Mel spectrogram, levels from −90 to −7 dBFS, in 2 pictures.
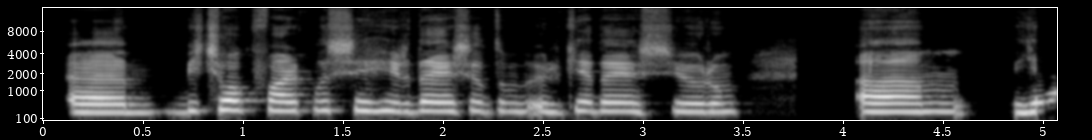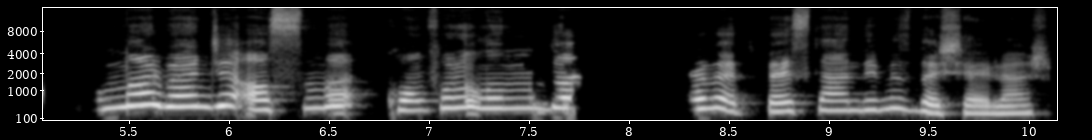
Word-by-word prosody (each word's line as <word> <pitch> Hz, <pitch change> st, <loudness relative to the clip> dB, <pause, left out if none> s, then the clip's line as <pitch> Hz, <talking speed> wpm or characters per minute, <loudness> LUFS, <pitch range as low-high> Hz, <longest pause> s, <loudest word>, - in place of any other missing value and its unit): Eee, 230 Hz, 0 st, +5 dB
birçok 270 Hz, +6 st, 0 dB
farklı 285 Hz, 0 st, +2 dB
şehirde 275 Hz, -2 st, 0 dB
yaşadım, 265 Hz, -1 st, 0 dB
ülkede 265 Hz, +3 st, -2 dB
yaşıyorum. 250 Hz, 0 st, -2 dB, 0.6 s
Amm, 250 Hz, 0 st, +5 dB, 0.3 s
ya, 235 Hz, +3 st, +1 dB, 0.3 s
bunlar 415 Hz, +6 st, +3 dB
bence 395 Hz, +1 st, +3 dB
aslında 320 Hz, +7 st, -1 dB, 0.2 s
konfor 295 Hz, +3 st, -1 dB
alanında 340 Hz, 0 st, 0 dB, 0.7 s
Evet, 305 Hz, -7 st, -1 dB
beslendiğimiz 290 Hz, +4 st, -3 dB
de 230 Hz, -4 st, +1 dB
şeyler. 210 Hz, 0 st, -5 dB
275 Hz, 105 wpm, -24 LUFS, 250-310 Hz, 0.7 s, Eee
